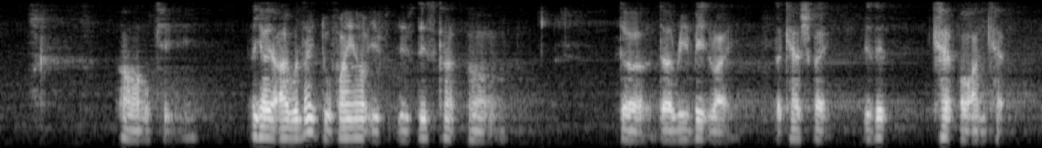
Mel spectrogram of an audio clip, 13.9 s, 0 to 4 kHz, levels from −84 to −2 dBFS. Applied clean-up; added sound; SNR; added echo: none; none; none; none.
